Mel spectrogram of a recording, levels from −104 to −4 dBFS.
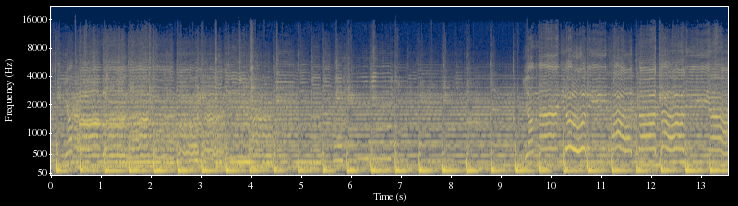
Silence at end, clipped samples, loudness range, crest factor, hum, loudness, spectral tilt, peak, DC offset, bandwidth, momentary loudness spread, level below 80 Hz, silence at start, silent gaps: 0 s; under 0.1%; 3 LU; 16 dB; none; -19 LUFS; -7 dB/octave; -4 dBFS; under 0.1%; 10 kHz; 4 LU; -52 dBFS; 0 s; none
